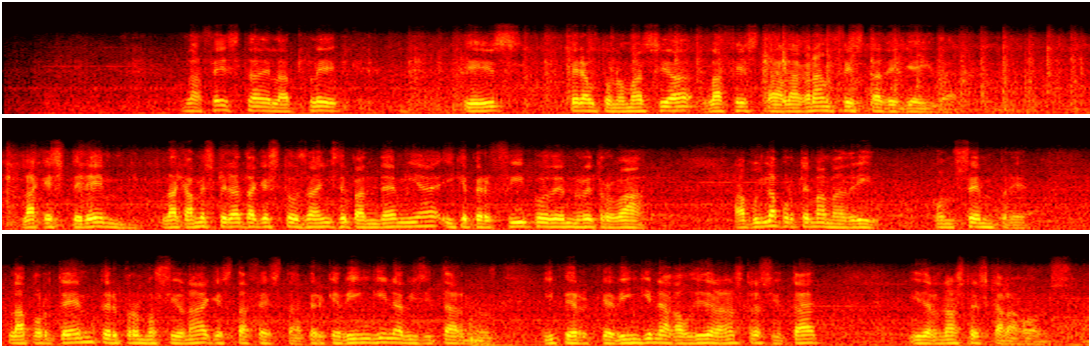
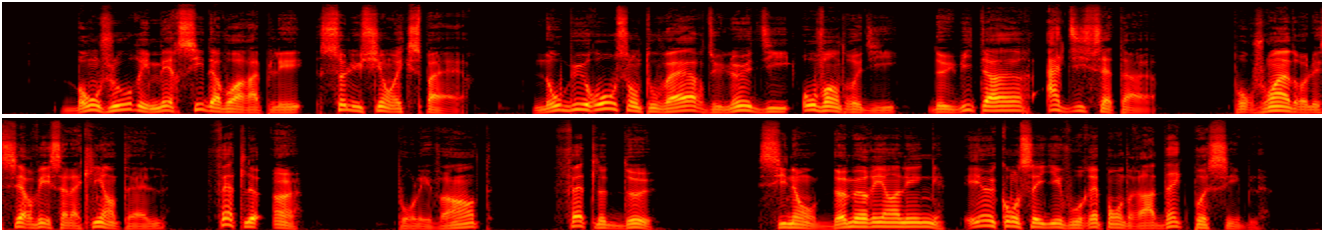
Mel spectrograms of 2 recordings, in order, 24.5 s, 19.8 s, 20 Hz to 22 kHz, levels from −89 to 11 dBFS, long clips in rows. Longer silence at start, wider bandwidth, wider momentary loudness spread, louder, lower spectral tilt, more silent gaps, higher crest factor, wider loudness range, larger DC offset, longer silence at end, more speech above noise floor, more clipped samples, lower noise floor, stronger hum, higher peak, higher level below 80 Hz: about the same, 0.55 s vs 0.45 s; second, 9 kHz vs over 20 kHz; about the same, 14 LU vs 13 LU; first, -19 LUFS vs -30 LUFS; first, -6.5 dB/octave vs -4.5 dB/octave; neither; about the same, 16 dB vs 20 dB; about the same, 3 LU vs 5 LU; neither; second, 0 s vs 0.5 s; second, 30 dB vs 50 dB; neither; second, -48 dBFS vs -80 dBFS; neither; first, -4 dBFS vs -12 dBFS; first, -46 dBFS vs -62 dBFS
